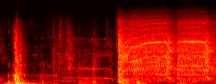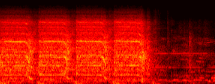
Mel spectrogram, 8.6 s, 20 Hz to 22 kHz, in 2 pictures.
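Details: Compression test on a roughly 1000 hp engine cranked by the starter: even rhythm of about three strong pushes a second, each alike; this cylinder reads healthy, unlike bad cylinder five.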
